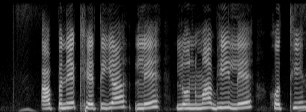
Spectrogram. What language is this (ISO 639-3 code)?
mag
